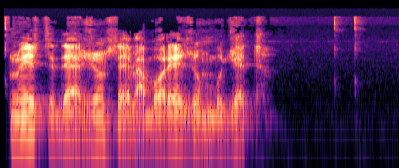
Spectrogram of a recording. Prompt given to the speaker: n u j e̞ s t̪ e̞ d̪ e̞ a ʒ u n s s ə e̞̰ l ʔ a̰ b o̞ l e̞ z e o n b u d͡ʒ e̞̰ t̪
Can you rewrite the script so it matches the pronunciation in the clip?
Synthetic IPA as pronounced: n u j e̞ s t̪ e̞ d̪ e̞ a ʒ u n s s ə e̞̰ l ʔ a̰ b o̞ ɾ e̞ z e u n b u d͡ʒ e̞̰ t̪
